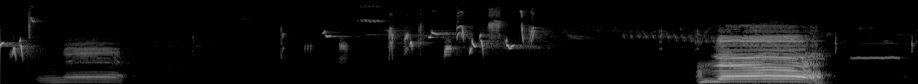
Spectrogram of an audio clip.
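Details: Herded each day, dozens of tame village cows walk along; a short moo opens, then busy bird chirping and twittering, before a second, louder and longer moo near the end.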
